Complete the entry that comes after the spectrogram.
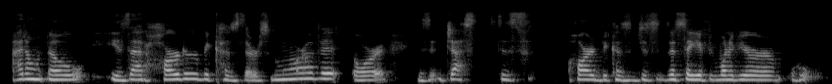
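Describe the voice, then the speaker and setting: A woman with a dark, mellow tone and a fairly high pitch sounds somewhat breathy, her intonation fairly even at a moderate pace. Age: 60s. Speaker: panelist. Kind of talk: casual chat.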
